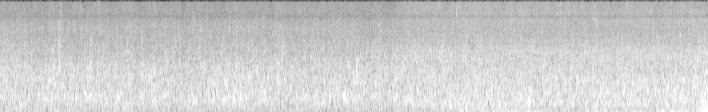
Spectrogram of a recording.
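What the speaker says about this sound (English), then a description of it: "We descended down to the base of the valley and found a little stream." Small stream flowing at the bottom of a valley, a steady close rushing and babbling of water that continues without a break and with no voices.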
